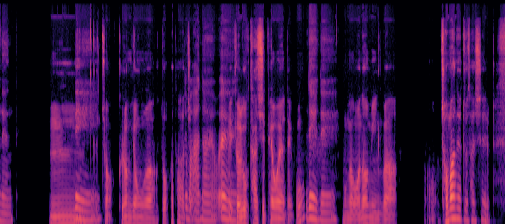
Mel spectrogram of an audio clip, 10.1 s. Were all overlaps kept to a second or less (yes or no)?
yes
